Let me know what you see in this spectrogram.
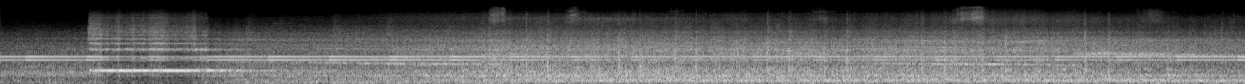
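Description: Level-crossing warning bells ringing as a Metrovalencia 4300-series electric train sounds a horn blast of about a second, starting about a second in. The train then passes over the crossing with steady rolling noise from its wheels on the rails.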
